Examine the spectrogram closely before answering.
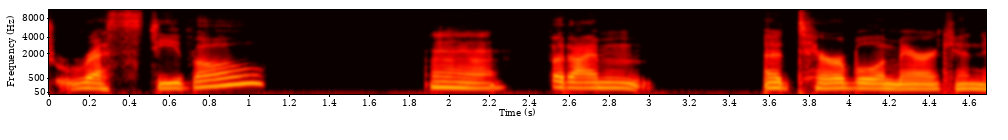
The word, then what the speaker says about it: Restivo: note I think that his name is actually pronounced restivo but I'm a terrible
